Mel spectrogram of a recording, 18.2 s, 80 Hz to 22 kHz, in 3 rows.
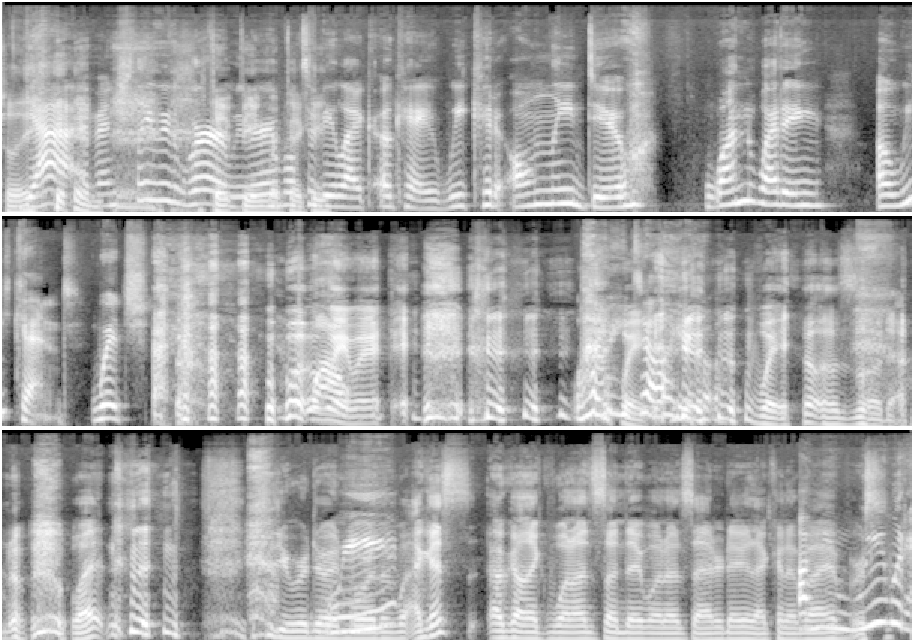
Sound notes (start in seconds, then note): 7.6 group laughing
